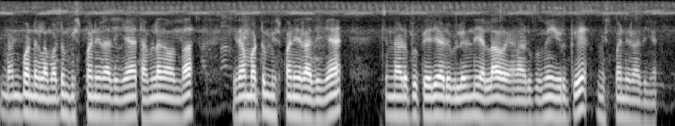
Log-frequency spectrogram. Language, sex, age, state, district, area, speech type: Tamil, male, 18-30, Tamil Nadu, Dharmapuri, urban, spontaneous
